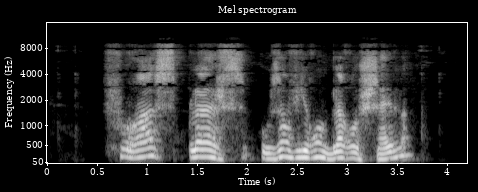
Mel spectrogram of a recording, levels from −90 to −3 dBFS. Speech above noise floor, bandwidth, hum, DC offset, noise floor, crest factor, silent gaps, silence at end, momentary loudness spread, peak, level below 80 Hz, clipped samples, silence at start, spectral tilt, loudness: 48 dB; 9.4 kHz; none; under 0.1%; -67 dBFS; 18 dB; none; 0.55 s; 10 LU; -2 dBFS; -62 dBFS; under 0.1%; 0.6 s; -4.5 dB/octave; -19 LUFS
